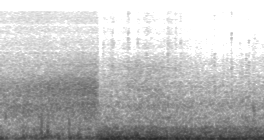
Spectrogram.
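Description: A car drives along a road with a steady road rumble.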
